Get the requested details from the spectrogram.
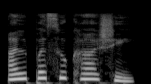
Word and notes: ಅಲ್ಪಸುಖಾಶಿ: Kannada

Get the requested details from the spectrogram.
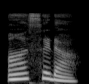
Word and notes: ಆಸಡ: āsaḍa

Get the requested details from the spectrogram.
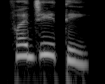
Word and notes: ಫಜೀತಿ: phajīti

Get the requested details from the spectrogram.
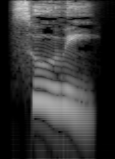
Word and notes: ಸುವ್ವಿ: suvvi

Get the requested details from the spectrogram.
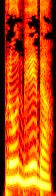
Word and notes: ಪ್ರೋದ್ಭೇದ: prōdbhēda

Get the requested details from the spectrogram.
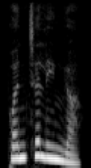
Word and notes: ಪಂಚಲಿಂಗ: kannada; panca liŋga

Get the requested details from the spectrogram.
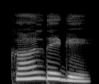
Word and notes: ಕಲಾದಕ: kalādaka

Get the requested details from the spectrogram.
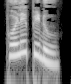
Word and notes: ಪುಲಿಪಟು: puli paṭu

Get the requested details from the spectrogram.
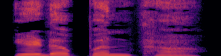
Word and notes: ಎಡಪಂಥ: eḍapantha; Kannada

